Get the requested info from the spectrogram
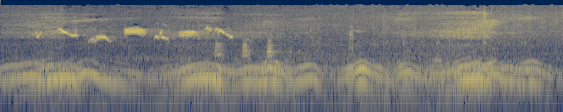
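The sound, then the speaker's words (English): Common eiders give repeated low, crooning "ah-ooo" calls that rise and fall in overlapping waves, with a few faint higher bird chirps sounding above them. “So, female eiders appear to act differently toward close relatives.”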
